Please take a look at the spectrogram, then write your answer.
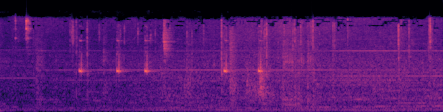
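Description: Several short beeping tones of a telephone keypad sound at irregular intervals as a number is dialed, faint over a steady room hiss, followed by quieter handling noises.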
